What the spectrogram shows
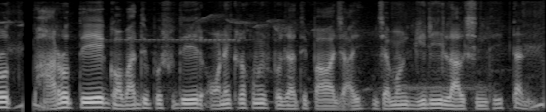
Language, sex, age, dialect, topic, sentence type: Bengali, male, 18-24, Northern/Varendri, agriculture, statement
